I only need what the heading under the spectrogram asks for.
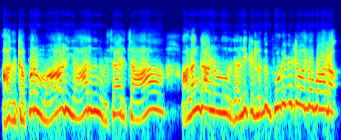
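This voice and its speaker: Whiny self-pitying village headman, highish voice, dry dull old film sound. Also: brisk, no echo. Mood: boastful. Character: bumbling vain village headman, middle-aged man.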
